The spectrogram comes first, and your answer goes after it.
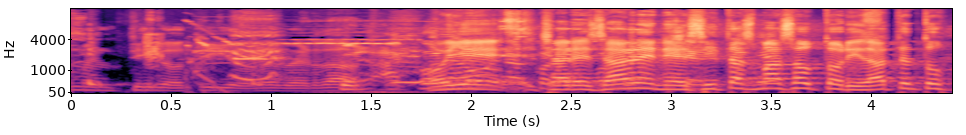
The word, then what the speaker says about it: Charizard: Así como suena Charizard, Charizard, así tal cual. Pol, ¿cómo ha mentido? ¿Pol se da cuenta? Pol, ¿cómo ha mentido, tío? De verdad. Oye, Charizard, necesitas más autoridad en tus palabras.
